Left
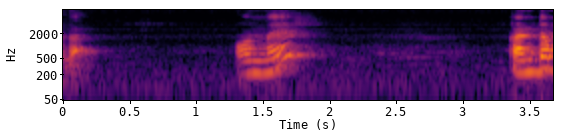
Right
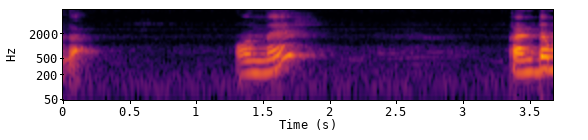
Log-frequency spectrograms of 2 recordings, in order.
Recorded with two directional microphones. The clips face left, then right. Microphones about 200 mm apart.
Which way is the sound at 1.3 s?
25° right (ahead or behind).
